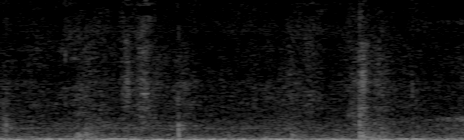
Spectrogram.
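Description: Near silence: room tone with a low hum and a few faint short clicks.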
